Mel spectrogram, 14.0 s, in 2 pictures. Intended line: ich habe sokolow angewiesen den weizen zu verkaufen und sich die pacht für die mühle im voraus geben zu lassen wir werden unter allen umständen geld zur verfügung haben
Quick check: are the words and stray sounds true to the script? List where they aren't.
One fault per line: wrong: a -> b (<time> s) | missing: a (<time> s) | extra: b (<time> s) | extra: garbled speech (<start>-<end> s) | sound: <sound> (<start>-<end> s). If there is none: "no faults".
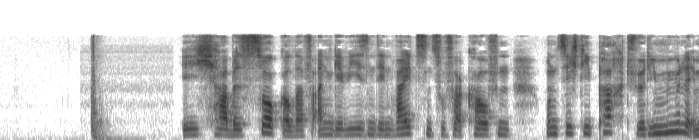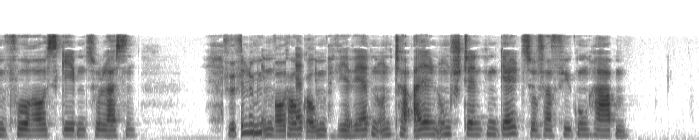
sound: thud (0.9-1.5 s)
extra: garbled speech (9.2-10.3 s)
